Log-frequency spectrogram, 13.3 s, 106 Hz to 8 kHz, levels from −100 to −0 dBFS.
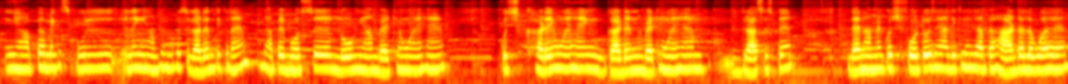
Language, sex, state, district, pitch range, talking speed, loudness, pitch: Hindi, female, Bihar, Madhepura, 215-240 Hz, 210 wpm, -17 LUFS, 230 Hz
